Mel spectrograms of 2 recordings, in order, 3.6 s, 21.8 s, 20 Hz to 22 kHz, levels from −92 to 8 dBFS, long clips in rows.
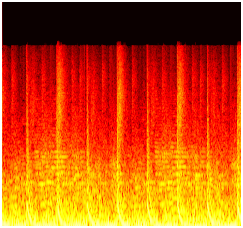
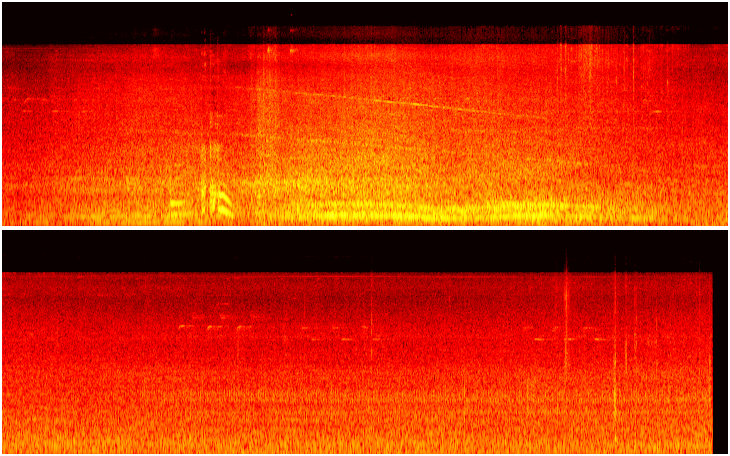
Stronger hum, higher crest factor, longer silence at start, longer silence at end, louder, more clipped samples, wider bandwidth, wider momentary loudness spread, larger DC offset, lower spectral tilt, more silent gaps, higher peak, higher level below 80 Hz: neither; second, 6 dB vs 18 dB; about the same, 0 s vs 0 s; second, 0 s vs 0.25 s; first, -10 LUFS vs -22 LUFS; first, 0.5% vs under 0.1%; second, 9.4 kHz vs 11.5 kHz; second, 1 LU vs 14 LU; neither; first, -7 dB/octave vs -5 dB/octave; neither; first, 0 dBFS vs -4 dBFS; first, -8 dBFS vs -38 dBFS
